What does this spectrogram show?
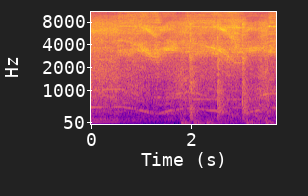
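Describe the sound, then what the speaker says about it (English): A loud, continuous power tool whines while workers cut out sections of a damp, cracked concrete wall, its pitch dipping and rising as the blade bites in, with a few sharper grinding bursts and no talk. "right now we have workers cutting out those portions."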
